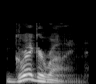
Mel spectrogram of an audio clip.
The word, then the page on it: gregarine: British English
